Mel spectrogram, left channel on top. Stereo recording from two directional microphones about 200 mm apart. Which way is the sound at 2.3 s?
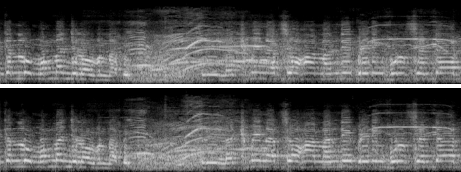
45° left (ahead or behind).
